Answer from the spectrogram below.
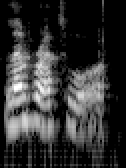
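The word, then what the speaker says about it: L'Impérator: Am I saying it wrong? – Yes. It's okay. – The Imperator? – We'll put it in the show notes so that those of you who actually can read the French can read it. I believe it's L'Imperator.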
